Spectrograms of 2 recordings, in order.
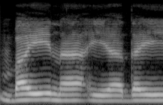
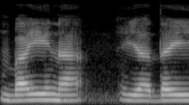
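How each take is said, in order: Both takes have the same delivery.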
